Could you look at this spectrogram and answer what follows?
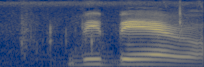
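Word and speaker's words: vivero: not what it means bibero I forget that you must pronounce it with a B okay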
